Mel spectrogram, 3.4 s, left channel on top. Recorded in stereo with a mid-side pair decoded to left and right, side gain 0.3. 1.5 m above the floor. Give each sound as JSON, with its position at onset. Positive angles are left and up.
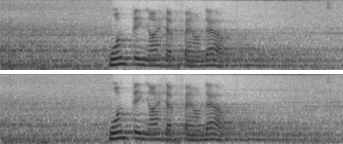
{"t": 1.1, "sound": "a woman speaking", "azimuth_deg": -5, "distance_m": 0.7}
